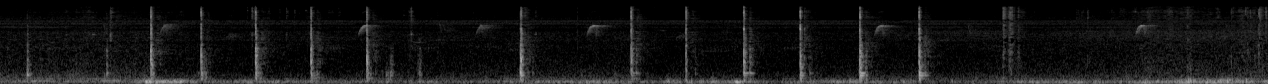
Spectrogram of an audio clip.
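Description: A blade chopping into wood in a run of sharp strikes, about two a second, that stop after some eight seconds. A short high chirp repeats faintly in the background.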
